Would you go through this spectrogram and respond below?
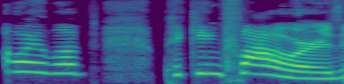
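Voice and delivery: put-on high, sweet kid voice; little child. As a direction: imitate an innocent small child. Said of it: "from a little child".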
